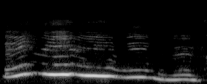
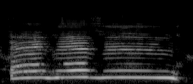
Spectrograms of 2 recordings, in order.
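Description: First: Very slow, high, crying husky howl; drawn-out whimpering dog voice; Mishka howling. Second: High, slow dog voice, dropping softer; Mishka softer. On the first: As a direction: draw the words into a long whining howl. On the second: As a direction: let the husky howl fade down. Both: Retold or imitated. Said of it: "So that's my impression of, uh, Mishka".

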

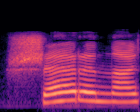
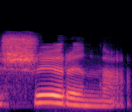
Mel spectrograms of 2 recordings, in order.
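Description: First: Ширина said as Шерина; е in first syllable. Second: Said in the usual way. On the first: Shown as a demonstration. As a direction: open e after Ш in Ширина. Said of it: "нам потрібно вставити або".

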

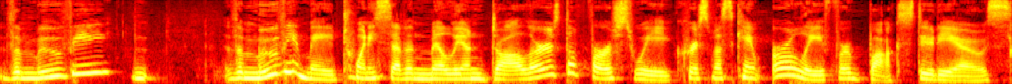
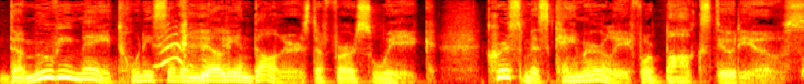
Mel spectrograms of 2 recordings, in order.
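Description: First: Measured news read; news anchor voice. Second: Slow movie trailer narrator. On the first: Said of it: "한번 뉴스처럼 읽어주실래요?". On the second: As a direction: deliver it like a trailer announcer. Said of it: "예고편 아저씨 목소리가 더 어울려". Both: Shown as a demonstration.

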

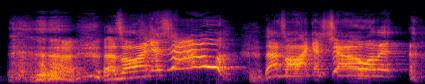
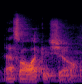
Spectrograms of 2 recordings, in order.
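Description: First: High, loud and laughing; laughing shout. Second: Low, quiet remark. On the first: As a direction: burst out laughing as you yell. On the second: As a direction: say it softly to yourself. Quiet first take. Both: Real, not acted.

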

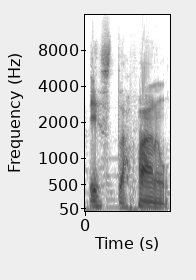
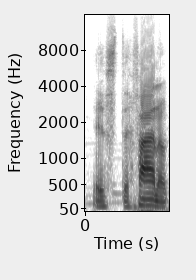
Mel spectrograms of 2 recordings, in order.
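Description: First: Estefano said as es-te-FA-no; stress on FA. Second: Estefano said as es-TÉ-fa-no; stress on TÉ. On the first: Streamer showing Estefano without the accent mark, stress on FA. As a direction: move the stress onto FA in Estefano. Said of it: "sin tilde sería Estefano". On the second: Streamer showing viewers his name Estefano, stress on TÉ. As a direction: stress the second syllable, TE, in Estefano. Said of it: "se pronuncia Estefano". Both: Shown as a demonstration.

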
